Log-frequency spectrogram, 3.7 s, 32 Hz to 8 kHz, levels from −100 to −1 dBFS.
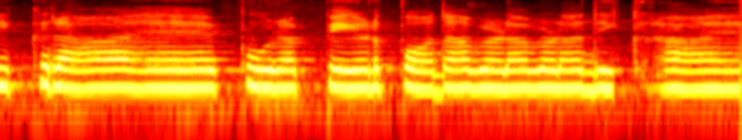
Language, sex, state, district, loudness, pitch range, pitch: Hindi, female, Chandigarh, Chandigarh, -14 LUFS, 250-255 Hz, 250 Hz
